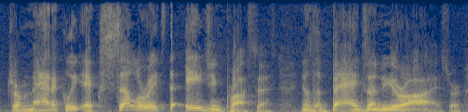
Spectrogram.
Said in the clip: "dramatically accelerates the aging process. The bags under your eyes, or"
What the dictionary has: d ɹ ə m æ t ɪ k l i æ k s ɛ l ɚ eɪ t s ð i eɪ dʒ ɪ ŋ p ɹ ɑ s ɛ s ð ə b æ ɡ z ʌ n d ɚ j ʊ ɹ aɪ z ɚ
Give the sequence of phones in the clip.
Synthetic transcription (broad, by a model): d ɹ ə m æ t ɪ k l i æ k s ɛ l ɚ eɪ t s ð i eɪ dʒ ɪ ŋ p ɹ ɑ s ɛ s ð ə b æ ɡ z ʌ n d ɚ j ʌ ɹ aɪ z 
